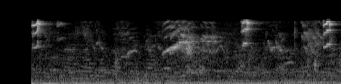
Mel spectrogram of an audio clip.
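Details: Baby cockatiels just out of the nest on their first flight: a few short, harsh, screechy squawks scattered over a few seconds, with a rasping call in the middle, over a soft steady background hum.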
